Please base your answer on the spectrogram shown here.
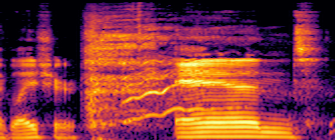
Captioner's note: laughing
